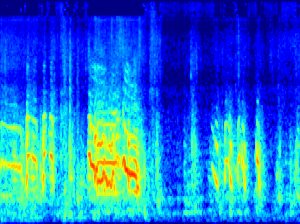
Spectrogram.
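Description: Chickens cluck in short, bunched bursts, with a louder, busier stretch of overlapping clucks in the middle before quieter clucking resumes. No one is talking.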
